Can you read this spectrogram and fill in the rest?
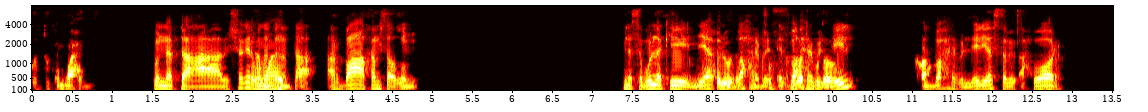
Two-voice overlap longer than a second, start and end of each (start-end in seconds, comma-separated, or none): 8.2-10.2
